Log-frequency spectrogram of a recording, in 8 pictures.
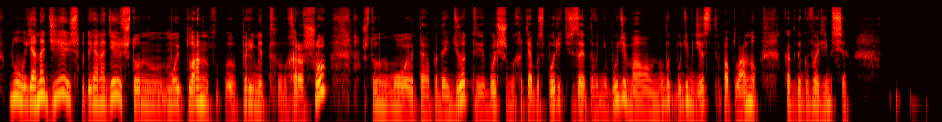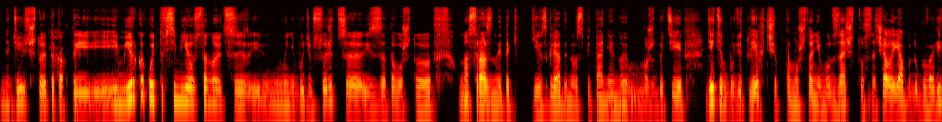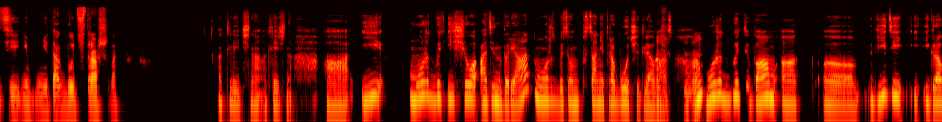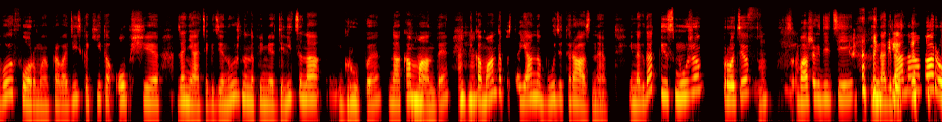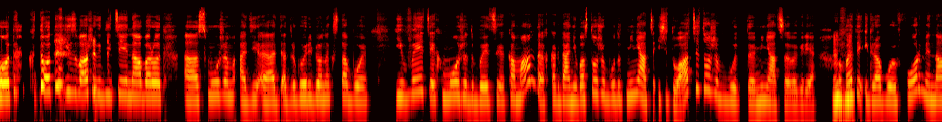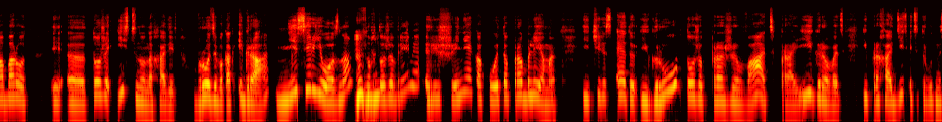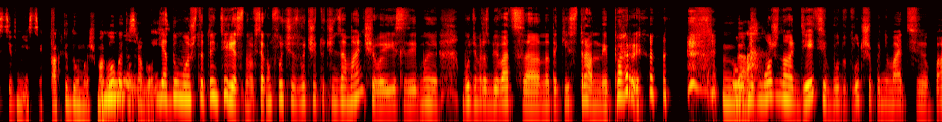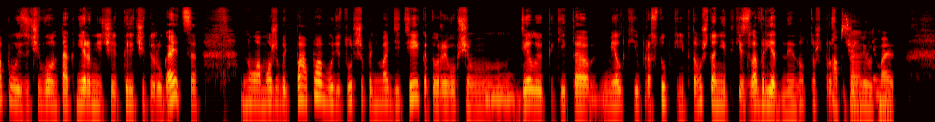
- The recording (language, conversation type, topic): Russian, advice, Как нам с партнёром договориться о воспитании детей, если у нас разные взгляды?
- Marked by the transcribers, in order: other background noise; tapping; chuckle; joyful: "кто-то из ваших детей, наоборот"; laughing while speaking: "Интересно"; laugh; chuckle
